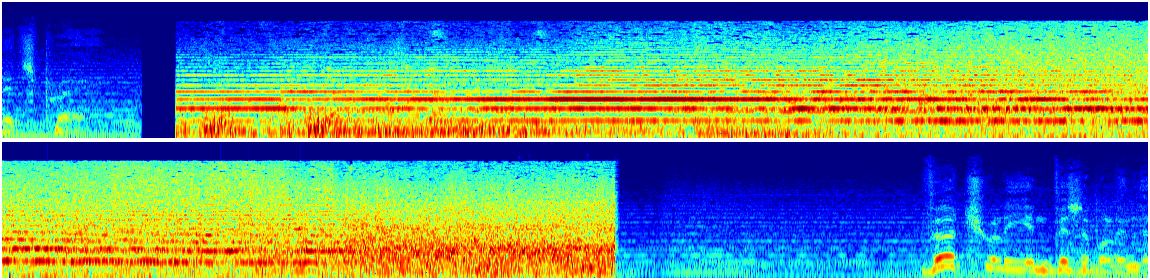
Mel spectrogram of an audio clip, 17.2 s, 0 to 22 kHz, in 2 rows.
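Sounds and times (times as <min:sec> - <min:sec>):
speech: 0:00.0 - 0:00.8, 0:16.0 - 0:17.1
rumbling rail noise of a passing train: 0:01.3 - 0:13.2
train horn blaring: 0:01.3 - 0:13.2.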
